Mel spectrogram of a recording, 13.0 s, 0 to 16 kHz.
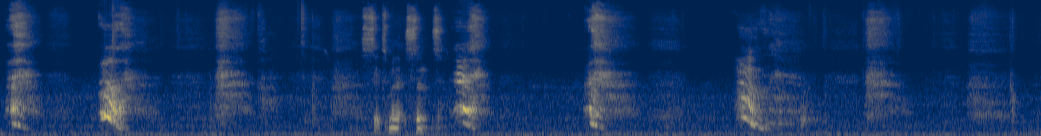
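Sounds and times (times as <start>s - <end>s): woman grunting and straining: 0.0s - 0.6s, 1.2s - 2.0s, 5.6s - 6.2s, 7.3s - 8.0s, 9.2s - 10.2s.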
